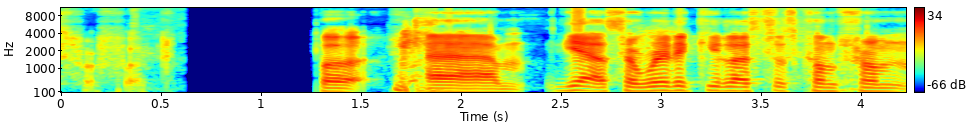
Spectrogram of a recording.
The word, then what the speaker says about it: Ridik_ulass: people actually know that his name is Ridiculous. They think it's Riddick Ulas.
